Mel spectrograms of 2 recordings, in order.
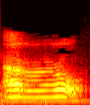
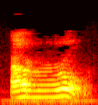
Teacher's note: راشد ار را پیش رو الرو را کو پر کریں گے الرو موٹا کر کے پڑھیں گے را کو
